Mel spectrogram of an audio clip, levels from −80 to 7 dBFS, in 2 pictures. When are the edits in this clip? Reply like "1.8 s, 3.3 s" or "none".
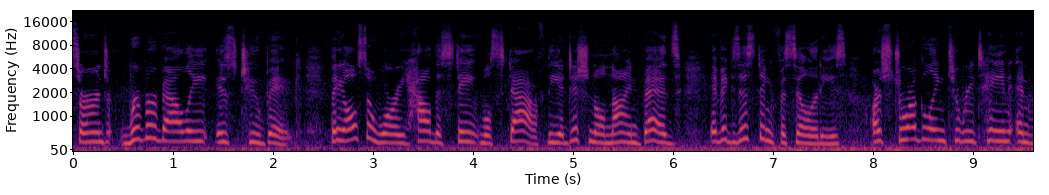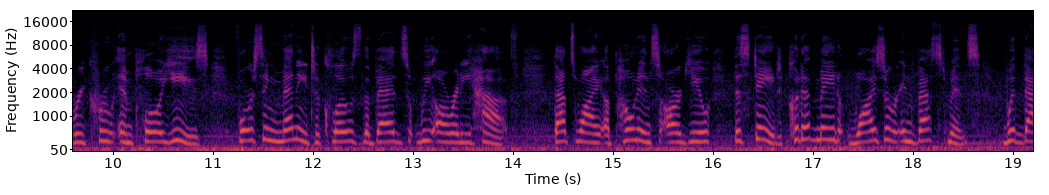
none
